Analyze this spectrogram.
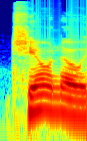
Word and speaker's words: chiono: referred to online is pronounced exactly how you would see it in English I may also be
